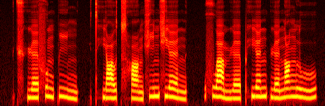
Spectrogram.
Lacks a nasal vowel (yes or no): yes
